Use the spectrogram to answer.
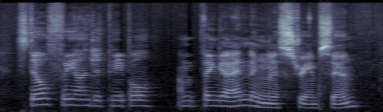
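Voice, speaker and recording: A man with a British accent speaks at a moderate pace, his pitch varying in an ordinary way. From UK. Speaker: streamer. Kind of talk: casual livestream chat. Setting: livestream.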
